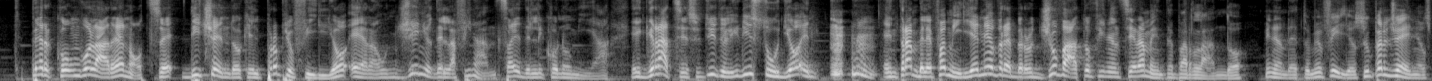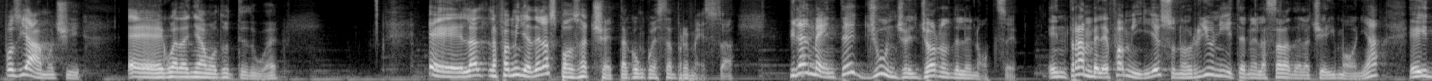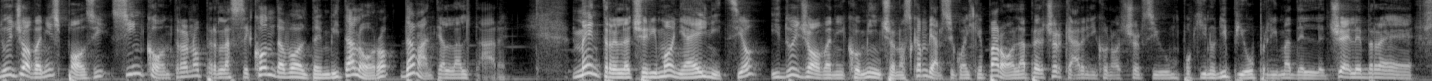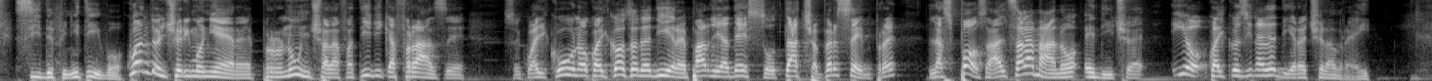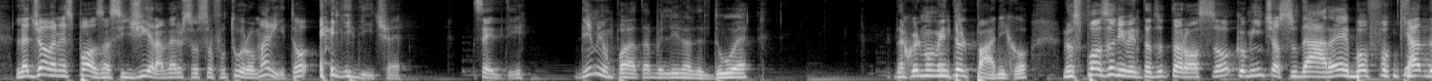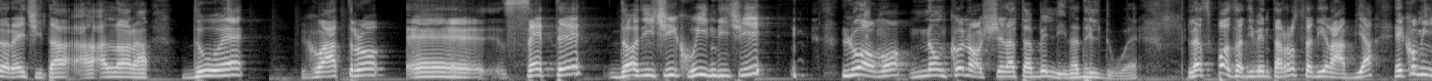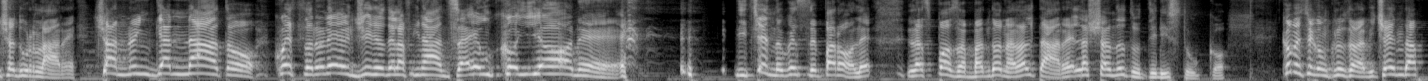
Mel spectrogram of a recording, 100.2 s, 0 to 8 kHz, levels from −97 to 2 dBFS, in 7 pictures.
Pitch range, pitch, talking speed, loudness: 130-210 Hz, 165 Hz, 140 wpm, -19 LUFS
